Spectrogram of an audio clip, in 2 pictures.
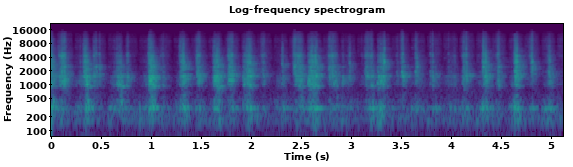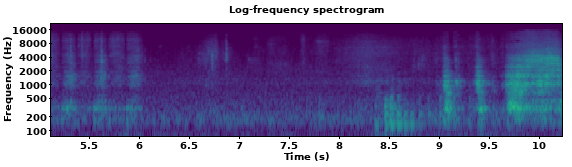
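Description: A wooden stylus scratches dense hatching strokes into a flat scratch-art card, a black coating over colored foil, resting on a table. Quick, bright, rasping scrapes repeat at a brisk, uneven pace for about six seconds. After a quiet pause, a few louder, harsher strokes close the clip.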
